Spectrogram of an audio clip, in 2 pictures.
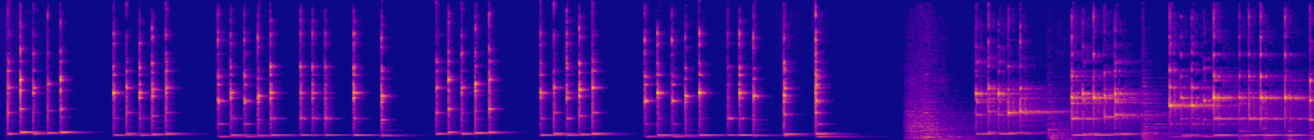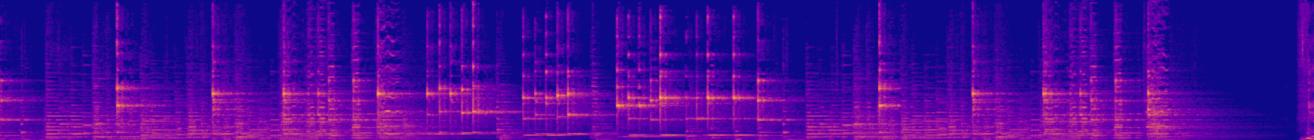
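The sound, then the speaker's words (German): A xylophone plays the Fossils theme from Camille Saint-Saëns's The Carnival of the Animals, tapping out a bright, bouncy melody of short, crisp notes in a lively rhythm, then a full orchestra bursts in with loud strings and winds carrying the theme. “so klingt also das Xylophon.”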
